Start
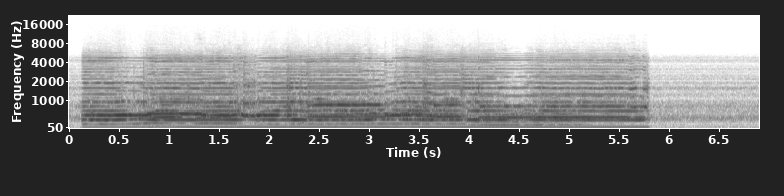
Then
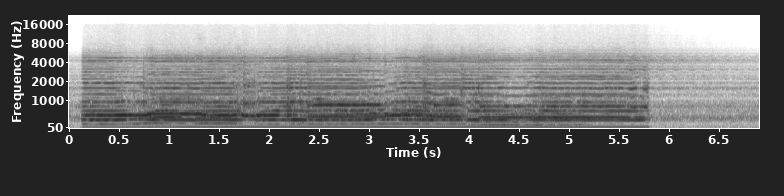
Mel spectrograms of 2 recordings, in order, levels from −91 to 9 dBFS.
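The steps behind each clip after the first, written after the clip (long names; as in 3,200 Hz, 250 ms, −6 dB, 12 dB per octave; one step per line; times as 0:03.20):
delay with a high-pass on its return 154 ms, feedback 79%, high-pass 3,800 Hz, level −8 dB
level +8.5 dB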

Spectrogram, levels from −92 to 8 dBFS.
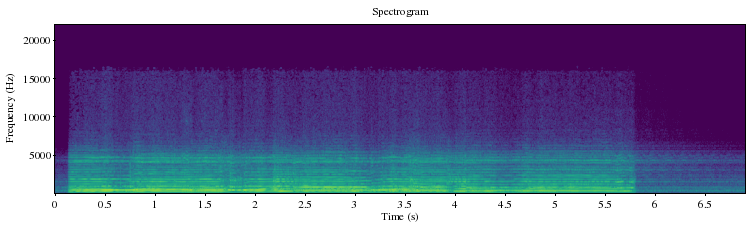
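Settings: expander for the loud parts 1.5 to 1, over −27 dBFS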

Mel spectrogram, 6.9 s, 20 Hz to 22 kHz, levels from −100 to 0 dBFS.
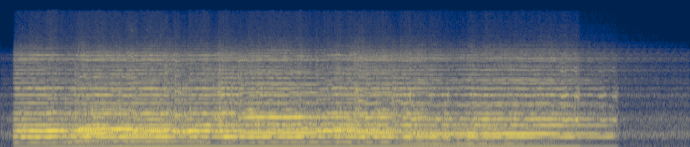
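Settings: slap from a distant wall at 65 metres, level −6 dB
level −1 dB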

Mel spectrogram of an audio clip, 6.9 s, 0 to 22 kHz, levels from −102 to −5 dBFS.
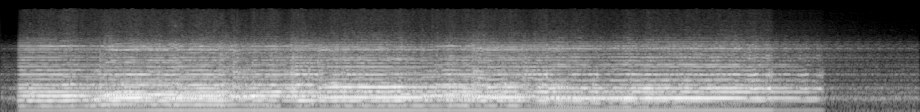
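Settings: comb filter 5.1 ms, depth 59%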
